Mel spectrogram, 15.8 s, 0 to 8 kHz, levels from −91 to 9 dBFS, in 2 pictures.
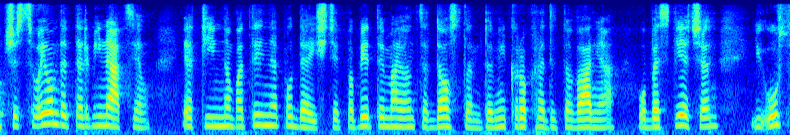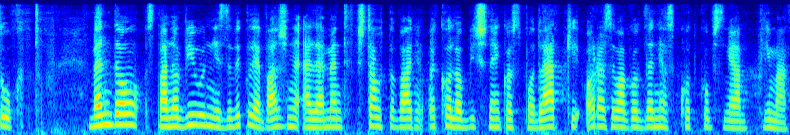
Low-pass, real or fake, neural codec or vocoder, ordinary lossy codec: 7.2 kHz; fake; codec, 16 kHz in and 24 kHz out, 0.6 kbps, FocalCodec, streaming, 4096 codes; none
